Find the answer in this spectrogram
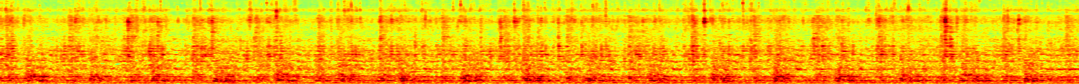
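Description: Automatic batasha (jaggery sugar-drop) making machine running with its conveyor belt: a steady mechanical hum and rush with frequent light clicks.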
